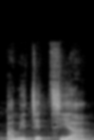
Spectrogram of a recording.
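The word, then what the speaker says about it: amicitia: arah are artinya Alphard amicizia amici cie artinya persahabatan berarti kan kata Teddy ikuti vokal amaka dibaca TS amicizia Amy childs cie leticya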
